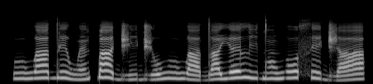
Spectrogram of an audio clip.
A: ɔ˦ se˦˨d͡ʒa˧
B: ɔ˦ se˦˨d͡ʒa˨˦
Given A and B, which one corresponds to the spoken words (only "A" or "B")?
B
